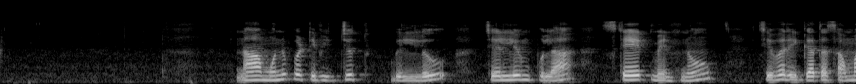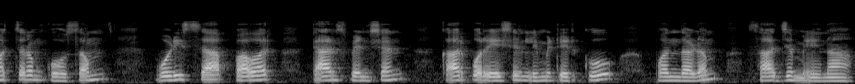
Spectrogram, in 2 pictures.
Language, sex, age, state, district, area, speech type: Telugu, female, 45-60, Andhra Pradesh, Chittoor, rural, read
